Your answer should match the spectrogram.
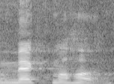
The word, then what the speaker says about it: McMahon: So, my good friend Marie McMahon or how do they say it in Ireland now? Mechahan. Mechahan. Right. But McMahon I went to Ireland recently and we found out that that's how it's said there. Right.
